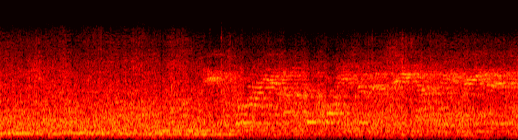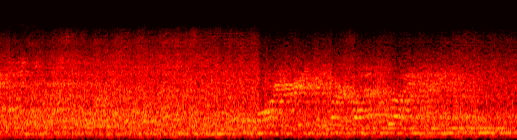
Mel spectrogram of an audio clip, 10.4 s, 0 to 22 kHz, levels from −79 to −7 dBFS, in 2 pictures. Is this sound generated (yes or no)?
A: yes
